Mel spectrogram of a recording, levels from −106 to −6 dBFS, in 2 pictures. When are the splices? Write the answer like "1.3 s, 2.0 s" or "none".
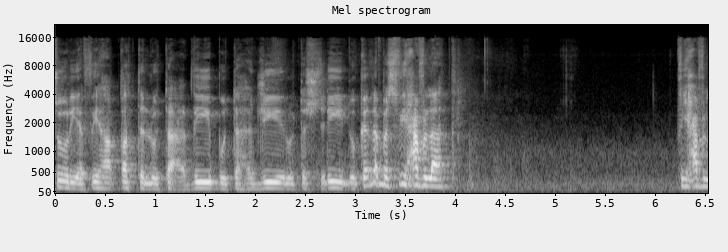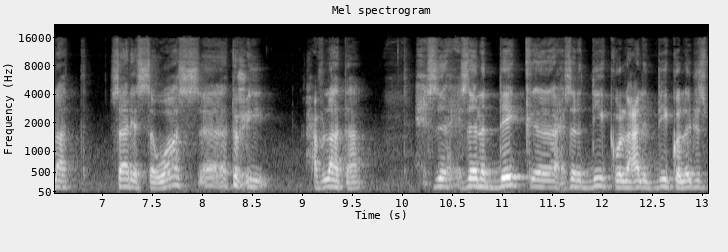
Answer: none

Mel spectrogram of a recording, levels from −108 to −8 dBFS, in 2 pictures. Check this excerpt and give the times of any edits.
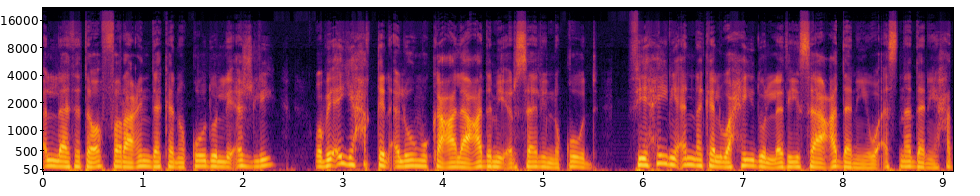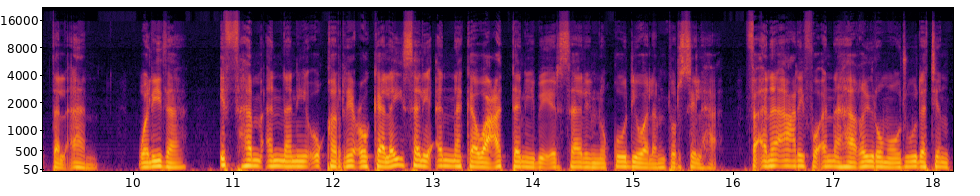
16.0 s

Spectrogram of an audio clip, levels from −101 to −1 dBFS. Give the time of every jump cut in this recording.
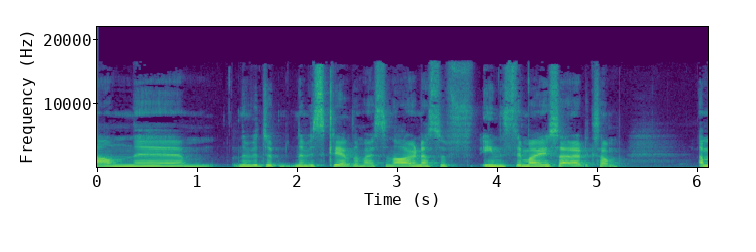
1.4 s

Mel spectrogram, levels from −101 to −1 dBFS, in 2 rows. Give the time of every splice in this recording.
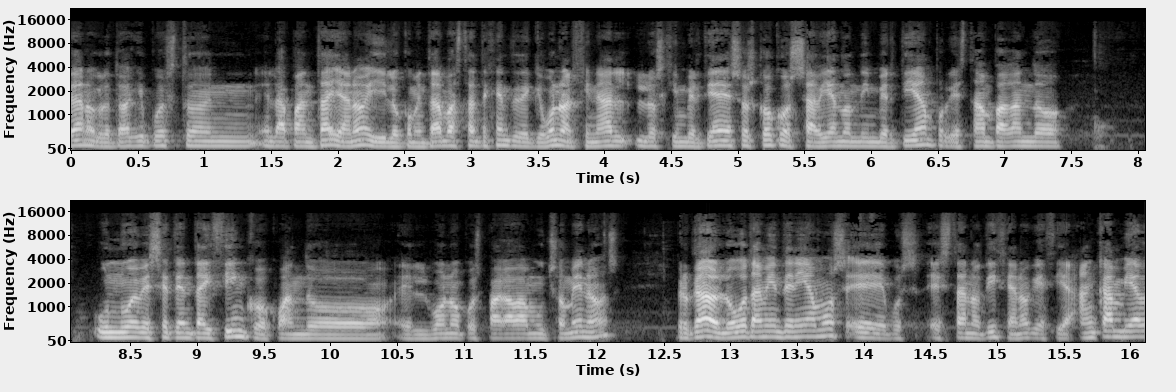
1.4 s

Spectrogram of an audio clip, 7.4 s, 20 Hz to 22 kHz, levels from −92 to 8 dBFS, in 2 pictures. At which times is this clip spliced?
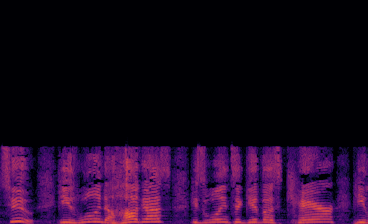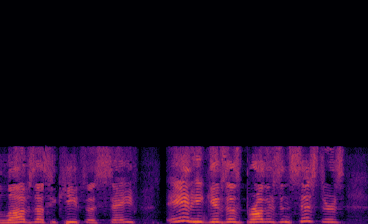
4.2 s

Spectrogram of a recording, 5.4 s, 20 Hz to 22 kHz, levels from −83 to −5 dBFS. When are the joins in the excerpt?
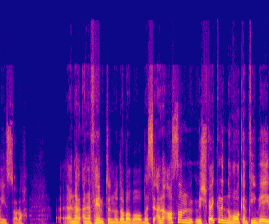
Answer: none

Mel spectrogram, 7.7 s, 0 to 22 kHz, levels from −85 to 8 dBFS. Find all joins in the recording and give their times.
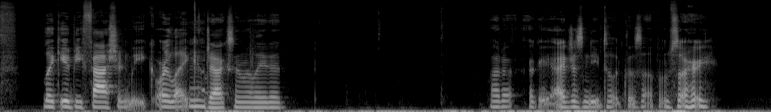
2.0 s

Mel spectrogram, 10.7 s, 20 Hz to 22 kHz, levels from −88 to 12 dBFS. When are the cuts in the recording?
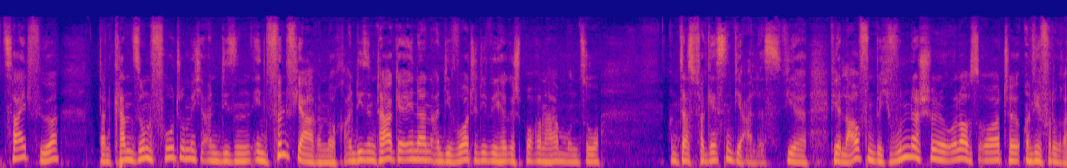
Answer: none

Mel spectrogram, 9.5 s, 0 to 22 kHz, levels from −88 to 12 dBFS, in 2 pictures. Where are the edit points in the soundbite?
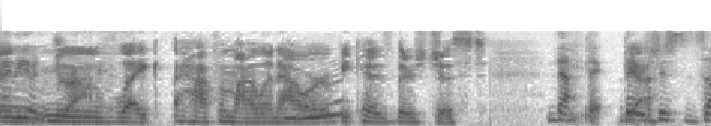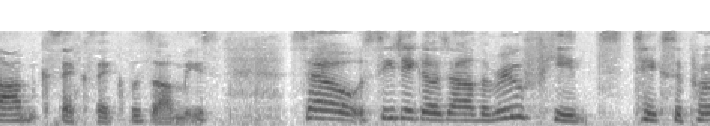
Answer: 5.0 s

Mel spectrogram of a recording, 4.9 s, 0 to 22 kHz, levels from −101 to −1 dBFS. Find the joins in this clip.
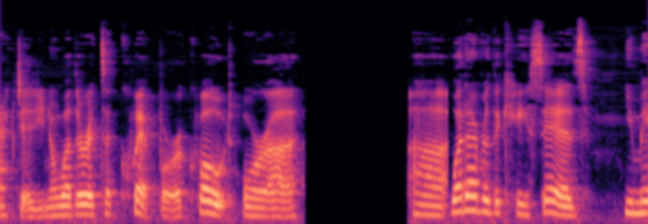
3.4 s

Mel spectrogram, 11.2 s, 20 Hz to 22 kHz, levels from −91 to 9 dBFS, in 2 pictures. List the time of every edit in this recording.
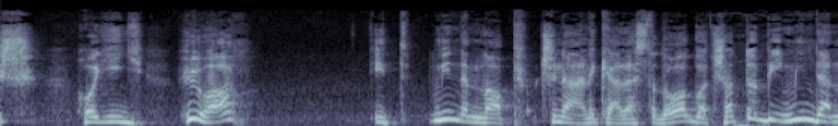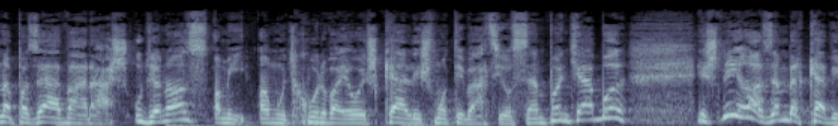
none

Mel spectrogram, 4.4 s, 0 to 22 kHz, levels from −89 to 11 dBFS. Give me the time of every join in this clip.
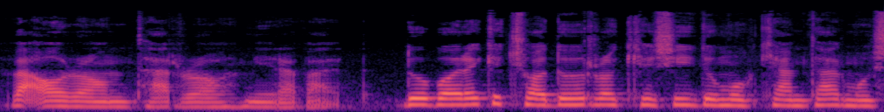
1.9 s

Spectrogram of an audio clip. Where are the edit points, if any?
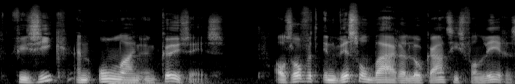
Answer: none

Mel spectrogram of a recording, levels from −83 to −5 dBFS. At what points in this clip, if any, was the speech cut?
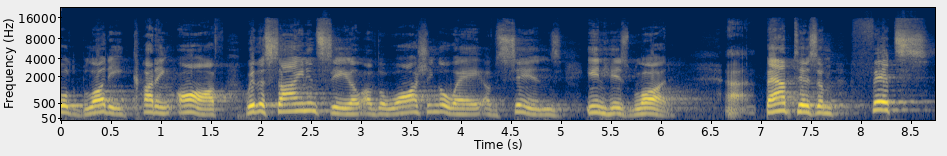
6.9 s

